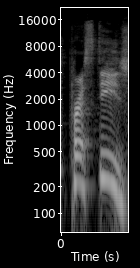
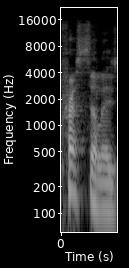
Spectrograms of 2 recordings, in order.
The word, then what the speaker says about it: Prestige: long and then go oh it's prestige not prestilege because there was like that's where the spelling was off so i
